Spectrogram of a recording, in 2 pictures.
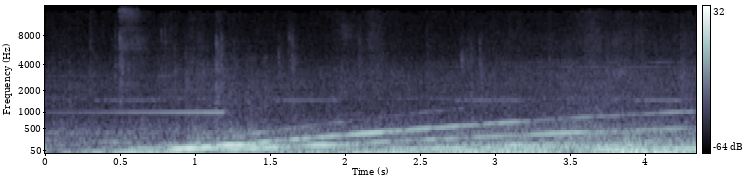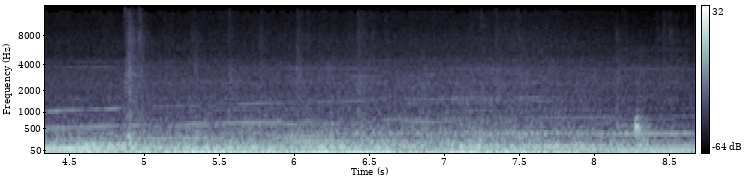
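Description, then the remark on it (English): A city bus in Wellington on a rainy spring day, bound for Newtown, rumbles as a passenger boards; its motor whine climbs steadily in pitch as it pulls away, over a constant low engine drone and street noise, with no one talking. “It was a rainy spring day in Wellington, and armed with my snapper card, I get on the bus for my first stop to Newtown.”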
